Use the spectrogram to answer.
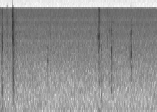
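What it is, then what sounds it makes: Sulfur soap bar scraped with a blade. A metal box-cutter blade scrapes across the face of a solid, dry green sulfur soap bar held in the hand, peeling off thin curls. Six short, bright, crisp scraping ticks stand out over a quiet background, each dying away almost instantly.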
